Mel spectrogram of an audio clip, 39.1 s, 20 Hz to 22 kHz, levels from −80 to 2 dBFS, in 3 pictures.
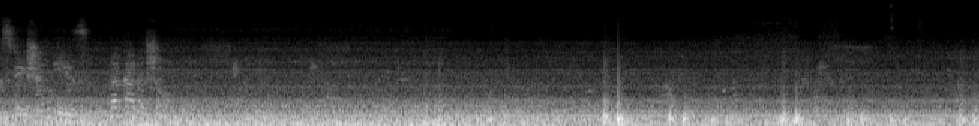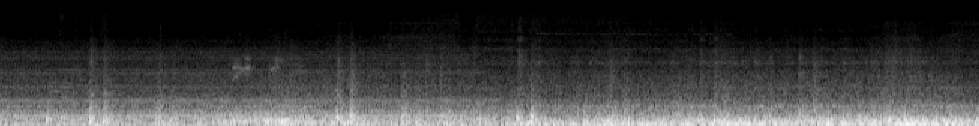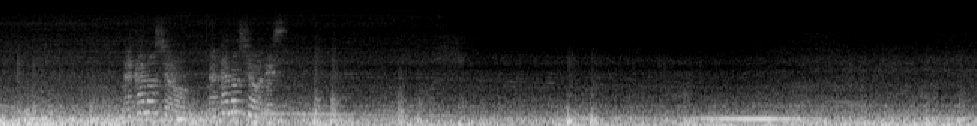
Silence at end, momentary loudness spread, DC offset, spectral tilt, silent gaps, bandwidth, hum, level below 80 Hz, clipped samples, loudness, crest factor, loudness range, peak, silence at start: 0 s; 12 LU; under 0.1%; -10 dB/octave; none; 5.6 kHz; none; -20 dBFS; under 0.1%; -18 LUFS; 16 dB; 10 LU; 0 dBFS; 0 s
